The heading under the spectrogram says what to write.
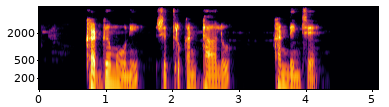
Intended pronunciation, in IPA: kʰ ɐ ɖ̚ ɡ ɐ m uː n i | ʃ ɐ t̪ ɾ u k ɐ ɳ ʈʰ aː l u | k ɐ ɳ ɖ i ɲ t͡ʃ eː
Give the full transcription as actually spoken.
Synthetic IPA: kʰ ɐ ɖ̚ ɡ ɐ m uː n i | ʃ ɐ t̪ ɾ u k ɐ ɳ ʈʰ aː l u | kʰ ɐ ɳ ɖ i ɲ t͡ʃ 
